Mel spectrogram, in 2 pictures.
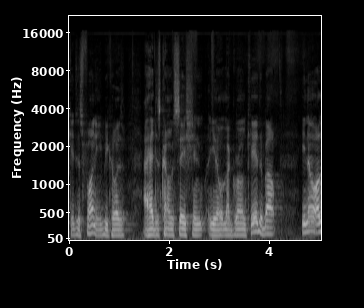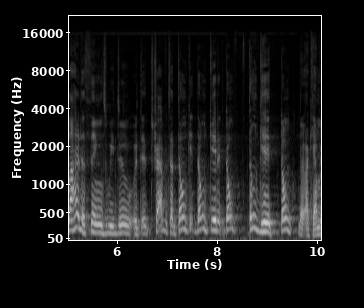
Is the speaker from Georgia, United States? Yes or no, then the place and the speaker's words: no; New York, United States; When it moved from, because, you know, I'm from New York, so rap was, the elevation, the change of rap.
